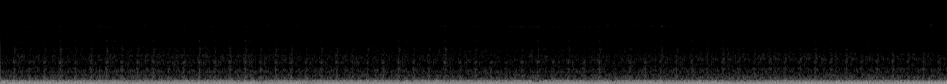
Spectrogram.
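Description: LLY Duramax V8 turbodiesel idling steadily at about 1000 rpm just after a cold start, heard from inside the cab. The old injectors are ones the owner suspects are leaking.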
